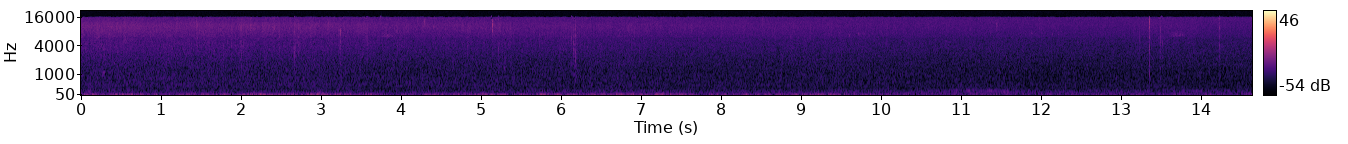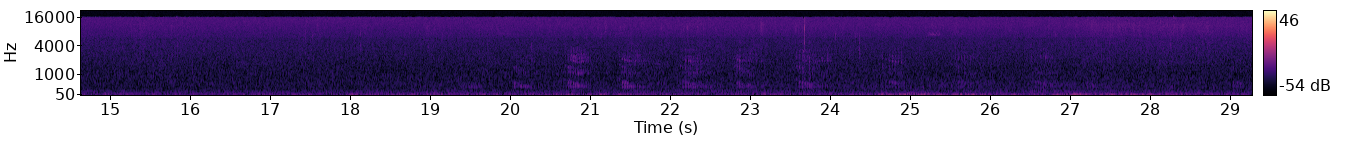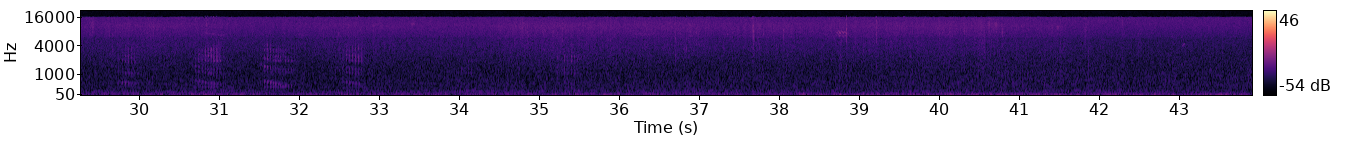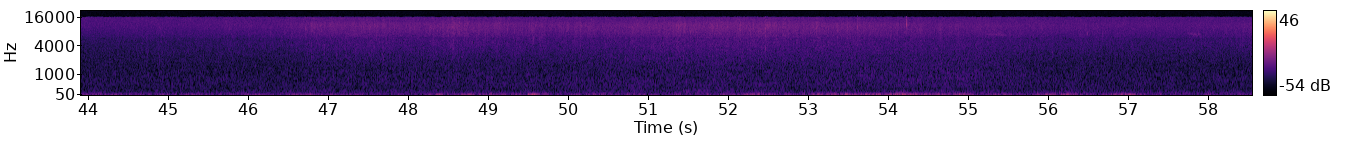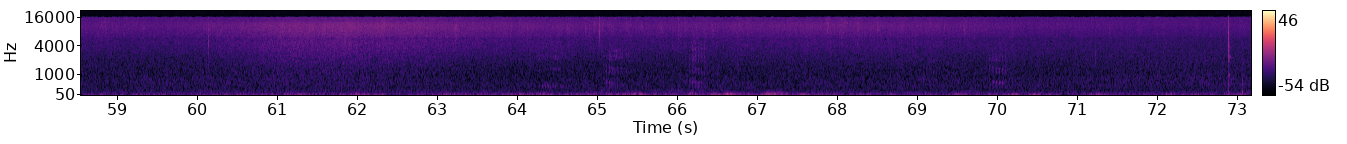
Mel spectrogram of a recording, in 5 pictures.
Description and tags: Dune Ambience with birds, wind through conifers, and roaring male deer in the mating season 1
Recording made in "de Amsterdamse Waterleiding Duinen" near Zandvoort in august 2011.
bulderen, roaring, vogels, conifers, naaldbomen, ambient, ambience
